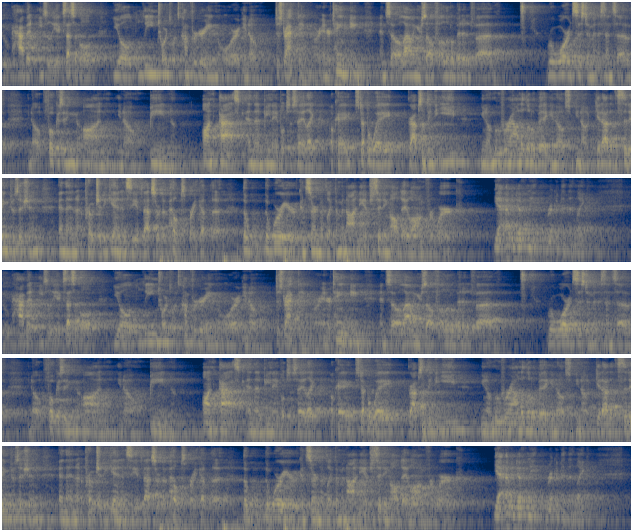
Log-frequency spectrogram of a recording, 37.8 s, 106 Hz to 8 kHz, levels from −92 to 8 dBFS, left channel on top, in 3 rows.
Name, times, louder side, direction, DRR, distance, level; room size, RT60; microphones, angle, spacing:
voice 1, 0.0-5.2 5.5-9.9 10.4-16.0 16.6-20.4 20.7-21.9 22.2-34.4, left 3 dB, 75° left, 3 dB, 1.8 m, -27 dB
sound 1, 28.3-28.9 29.6-30.2 30.8-31.4 32.0-32.7, right 1 dB, 30° left, 2.6 m, -40 dB
voice 2, 35.0-37.6, right 1 dB, 5° right, -2 dB, 4.0 m, -32 dB
27.0 x 21.0 x 6.2 m, 2.8 s
head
